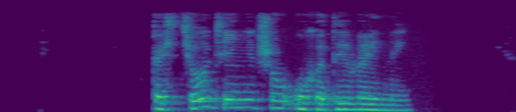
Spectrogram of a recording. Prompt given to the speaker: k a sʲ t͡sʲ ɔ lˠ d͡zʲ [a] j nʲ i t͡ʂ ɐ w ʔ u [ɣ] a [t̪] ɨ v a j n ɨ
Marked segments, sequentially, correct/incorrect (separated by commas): incorrect, correct, incorrect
